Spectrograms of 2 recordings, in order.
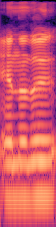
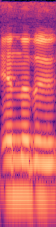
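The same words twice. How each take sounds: No difference in how they are said.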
